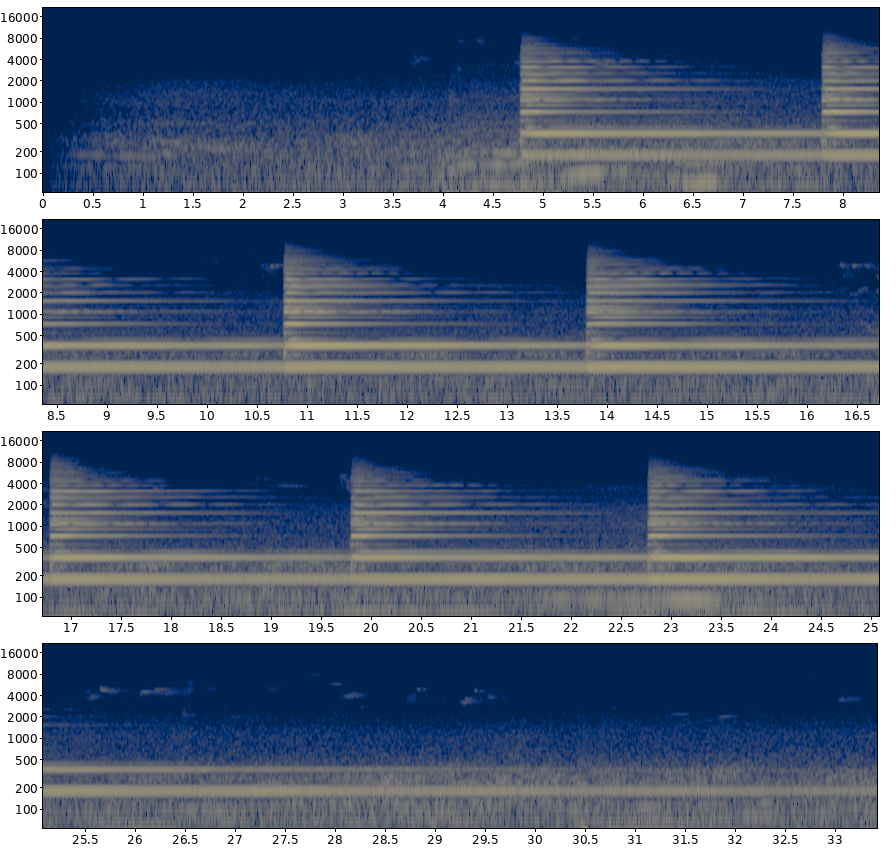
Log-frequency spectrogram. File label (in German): Petrikirche Glocken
